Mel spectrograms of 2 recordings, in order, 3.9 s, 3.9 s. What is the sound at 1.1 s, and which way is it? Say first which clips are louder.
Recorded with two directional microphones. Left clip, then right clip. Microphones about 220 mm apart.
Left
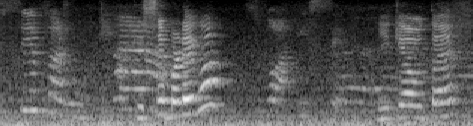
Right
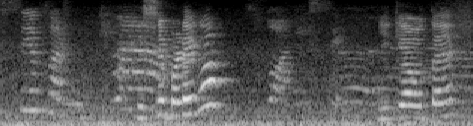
Speech: left 2 dB; 10° left (ahead or behind).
